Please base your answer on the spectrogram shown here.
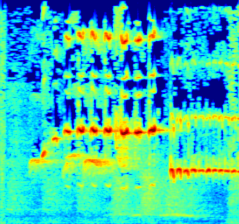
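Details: Van Hasselt's sunbird song meant for training captive birds and luring wild ones. Thin, high, sustained whistled tones lead into a fast, even, buzzy trill at the end.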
